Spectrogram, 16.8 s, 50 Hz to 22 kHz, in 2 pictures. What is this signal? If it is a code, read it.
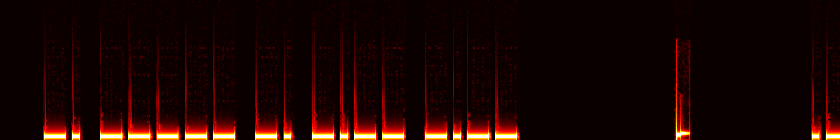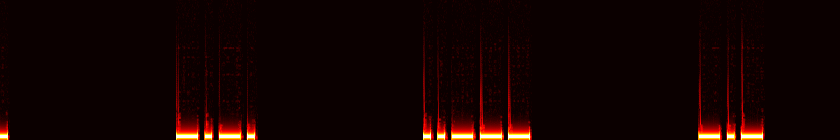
Morse code, heard as a keyed tone, about 17 wpm, spaced as for 8 wpm, 700 Hz. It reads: N0NYY AC2K
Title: USA Call Signs - 5 Characters - 8x Character Spacing - 17wpm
